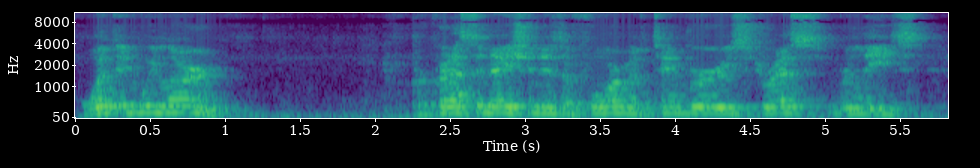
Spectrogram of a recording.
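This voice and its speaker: A man's voice: high-pitched, fairly even intonation, a little slow. A man presenting a self-help lesson to a small group, emphatic and repeating his key points. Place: room with a small live audience. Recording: echoey room from far off, faint noise.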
